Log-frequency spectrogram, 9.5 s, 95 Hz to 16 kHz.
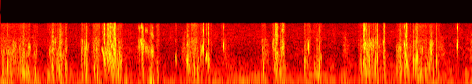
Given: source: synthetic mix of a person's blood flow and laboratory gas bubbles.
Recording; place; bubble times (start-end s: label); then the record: Doppler ultrasound of blood flow; subclavian vein
0.02-0.62 s: bubbles
0.67-0.77 s: bubbles
0.93-1.36 s: bubbles
1.61-1.80 s: bubbles
1.85-2.46 s: bubbles
2.75-3.08 s: bubbles
3.12-3.20 s: bubbles
3.50-3.55 s: bubbles
3.71-4.23 s: bubbles
4.42-4.50 s: bubbles
5.23-5.33 s: bubbles
5.43-5.72 s: bubbles
6.07-6.21 s: bubbles
6.26-6.45 s: bubbles
7.16-7.60 s: bubbles
7.65-7.73 s: bubbles
7.91-8.21 s: bubbles
8.24-8.80 s: bubbles
9.11-9.19 s: bubbles
From the record:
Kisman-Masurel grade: 243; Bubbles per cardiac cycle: several, 3 to 8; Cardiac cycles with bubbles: 100%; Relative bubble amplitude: loud (0.450 to 0.775); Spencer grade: 3 (all of the cardiac periods contain showers or single bubble signals, but not dominating or overriding the cardiac motion signals); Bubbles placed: anywhere in the cardiac cycle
